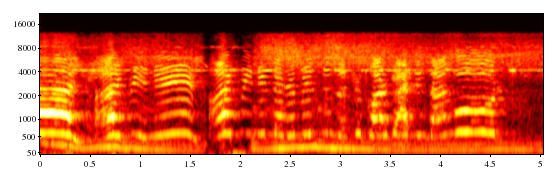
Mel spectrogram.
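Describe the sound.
A voice imitates a goat screaming after a bee stings it on the nose, with loud, strained, wavering bleats whose pitch quavers up and down, running for about five seconds with one short break.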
